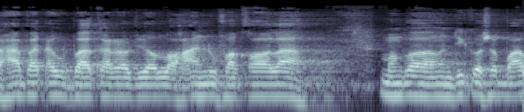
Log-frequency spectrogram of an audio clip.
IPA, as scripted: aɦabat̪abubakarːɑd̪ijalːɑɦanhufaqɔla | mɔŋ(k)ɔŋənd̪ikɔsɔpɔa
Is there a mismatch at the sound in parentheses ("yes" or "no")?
no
